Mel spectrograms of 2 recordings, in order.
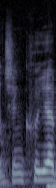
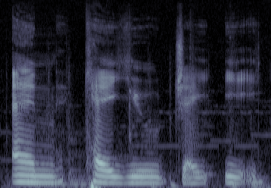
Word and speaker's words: Dziękuję: Yeah, I remember the first time I saw how you spell Dziękuję because my grandparents would say it when I was growing up, and I just thought it was like an N. So I thought it was like Dzienkuje, but no, Dziękuję.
